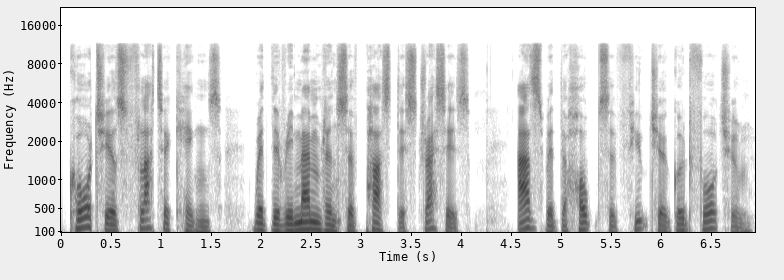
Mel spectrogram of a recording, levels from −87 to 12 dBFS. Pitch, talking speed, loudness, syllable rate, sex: 110 Hz, 145 wpm, -23 LUFS, 4.8 syllables/s, male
